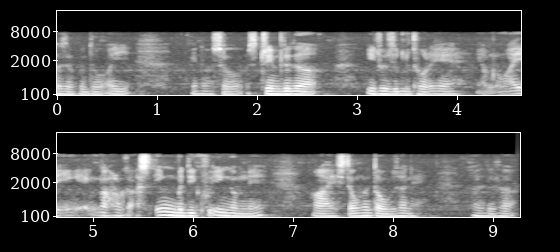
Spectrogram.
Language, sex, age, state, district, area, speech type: Manipuri, male, 18-30, Manipur, Bishnupur, rural, spontaneous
